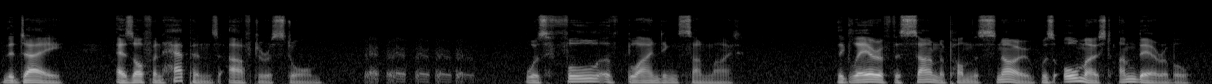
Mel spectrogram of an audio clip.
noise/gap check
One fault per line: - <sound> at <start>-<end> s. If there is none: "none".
- laugh at 3.6-4.8 s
